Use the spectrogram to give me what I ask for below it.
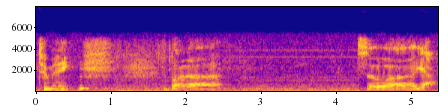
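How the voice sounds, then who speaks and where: A man's voice: fairly low pitch, flat delivery, drawn-out words, dull audio, slight background noise. A man giving an off-the-cuff, drunken, rambling opinion rant as a video blogger, trailing off, restarting and swearing freely.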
